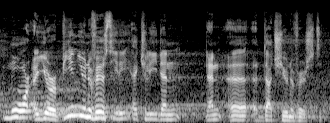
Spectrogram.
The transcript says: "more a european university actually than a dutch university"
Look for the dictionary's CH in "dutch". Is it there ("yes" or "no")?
yes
